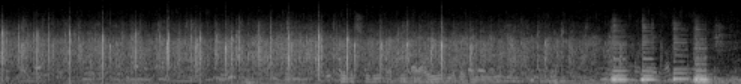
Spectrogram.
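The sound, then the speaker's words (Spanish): An audience applauds steadily for about eight seconds, a dense patter of many overlapping claps, before a person's voice starts speaking over the fading clapping. “Un aplauso para mi hermano aquí que tiene que...”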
